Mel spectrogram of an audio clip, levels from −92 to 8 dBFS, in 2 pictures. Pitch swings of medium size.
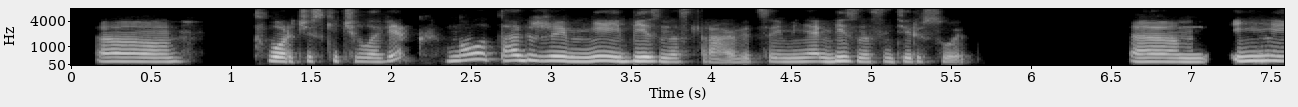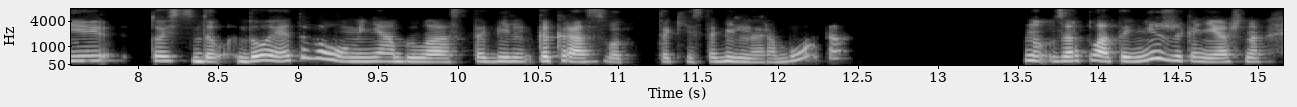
Yes: average, 3.4 semitones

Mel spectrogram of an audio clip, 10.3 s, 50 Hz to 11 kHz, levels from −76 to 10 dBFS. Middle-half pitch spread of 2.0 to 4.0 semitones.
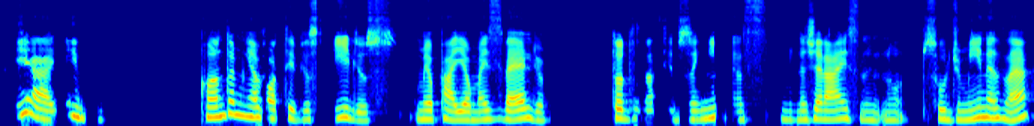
Yes: average, 3.1 semitones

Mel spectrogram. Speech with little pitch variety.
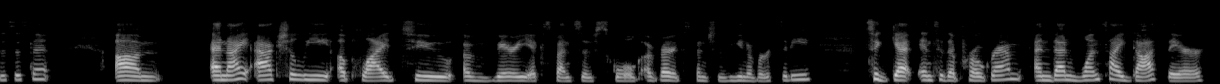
No: average, 3.0 semitones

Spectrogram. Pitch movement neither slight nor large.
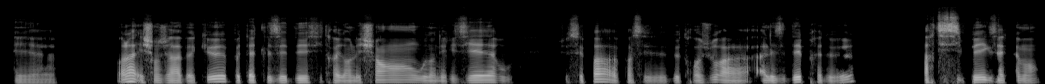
Yes: average, 3.5 semitones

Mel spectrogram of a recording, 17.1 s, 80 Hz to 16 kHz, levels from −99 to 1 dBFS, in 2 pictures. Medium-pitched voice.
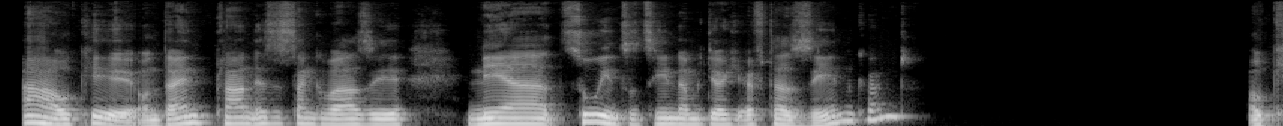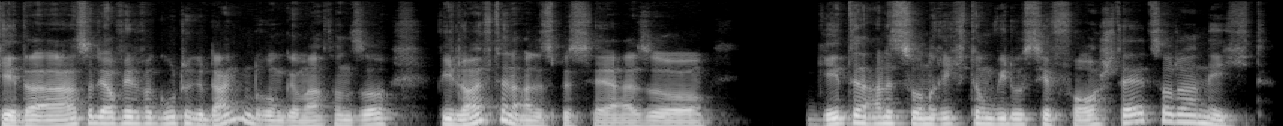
No: low, 120 Hz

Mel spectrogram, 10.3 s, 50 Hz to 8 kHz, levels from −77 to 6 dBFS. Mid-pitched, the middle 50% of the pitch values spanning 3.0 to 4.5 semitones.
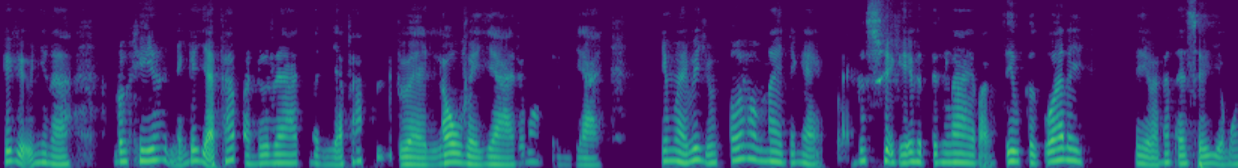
No: medium, 155 Hz; average, 5.3 semitones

